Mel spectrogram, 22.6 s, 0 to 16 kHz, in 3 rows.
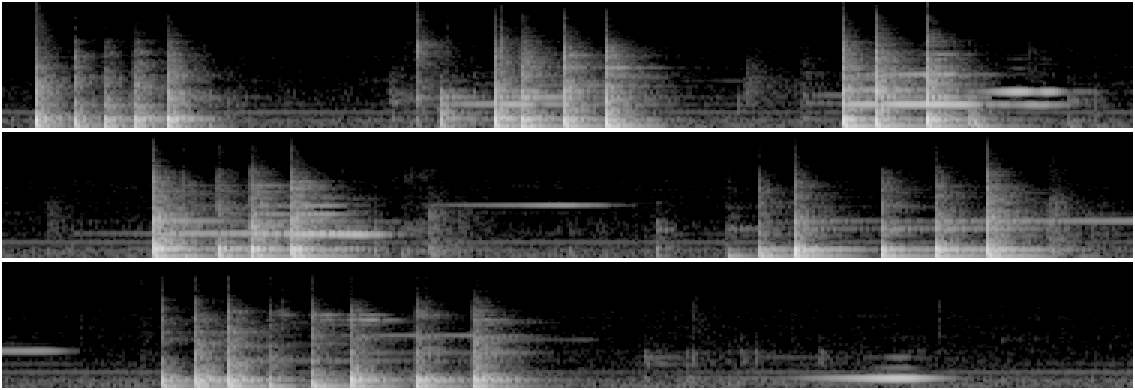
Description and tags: PA microphone feedback (1) tapping
This is the "cliche" sound of someone tapping on a public address microphone before speaking.
I used an EV635 microphone hooked up to an amp. The PA speaker is positioned incorrectly behind the microphone, the volume is too loud, the EQ is off and the room is live - so there's a ringing or feedback.
I took the AKG condenser microphone out of the audio booth and brought it into the studio to record the amp set-up. Encoded with M-Audio Delta AP
feedback, microphone, noise, pa, tapping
